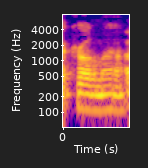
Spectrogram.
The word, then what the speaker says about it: Carl DeMaio: Yeah, Carl DeMaio.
